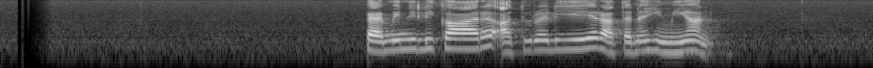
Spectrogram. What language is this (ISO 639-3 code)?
sin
